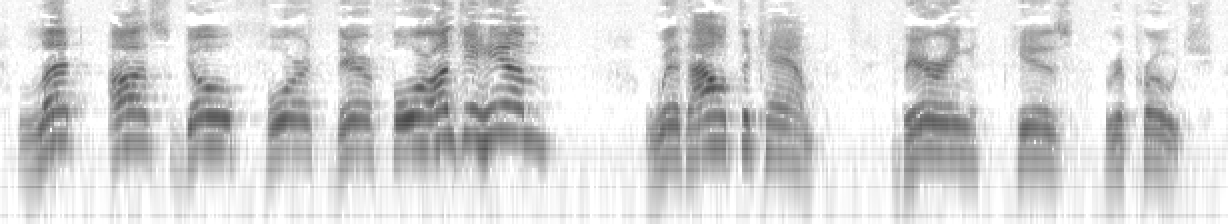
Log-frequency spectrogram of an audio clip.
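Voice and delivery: slow, loud, ringing scripture exhortation; loud, measured pulpit call; rousing proclamation. Real, not acted. Preacher proclaims the verse's exhortation.

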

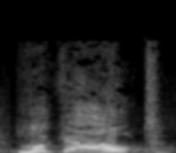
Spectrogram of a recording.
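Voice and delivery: high, loud cry of alarm; warning shout. Pretend. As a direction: yell it to warn someone. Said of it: "why golfers just don't say".

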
